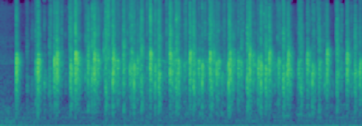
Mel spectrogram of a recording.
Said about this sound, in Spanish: a los que pido un fuerte aplauso.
